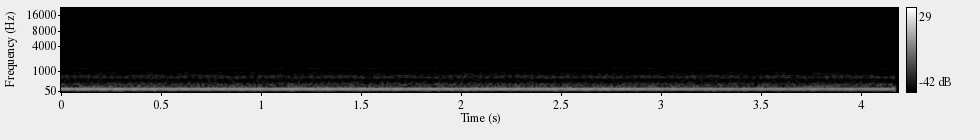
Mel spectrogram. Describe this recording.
Vending Machine Ambient
ambient, machine, noise, vending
